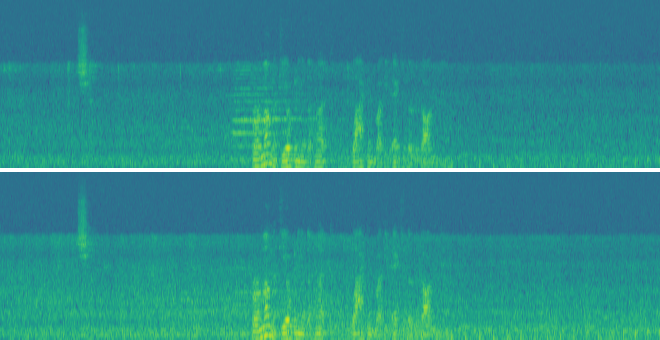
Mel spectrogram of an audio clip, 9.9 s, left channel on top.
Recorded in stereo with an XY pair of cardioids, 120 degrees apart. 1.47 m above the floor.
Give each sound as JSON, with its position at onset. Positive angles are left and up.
{"t": 1.1, "sound": "whispering", "azimuth_deg": -15, "distance_m": 6.0}
{"t": 3.8, "sound": "a man speaking", "azimuth_deg": -35, "distance_m": 7.0}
